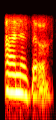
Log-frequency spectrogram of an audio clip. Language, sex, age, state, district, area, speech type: Kashmiri, female, 18-30, Jammu and Kashmir, Budgam, rural, conversation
